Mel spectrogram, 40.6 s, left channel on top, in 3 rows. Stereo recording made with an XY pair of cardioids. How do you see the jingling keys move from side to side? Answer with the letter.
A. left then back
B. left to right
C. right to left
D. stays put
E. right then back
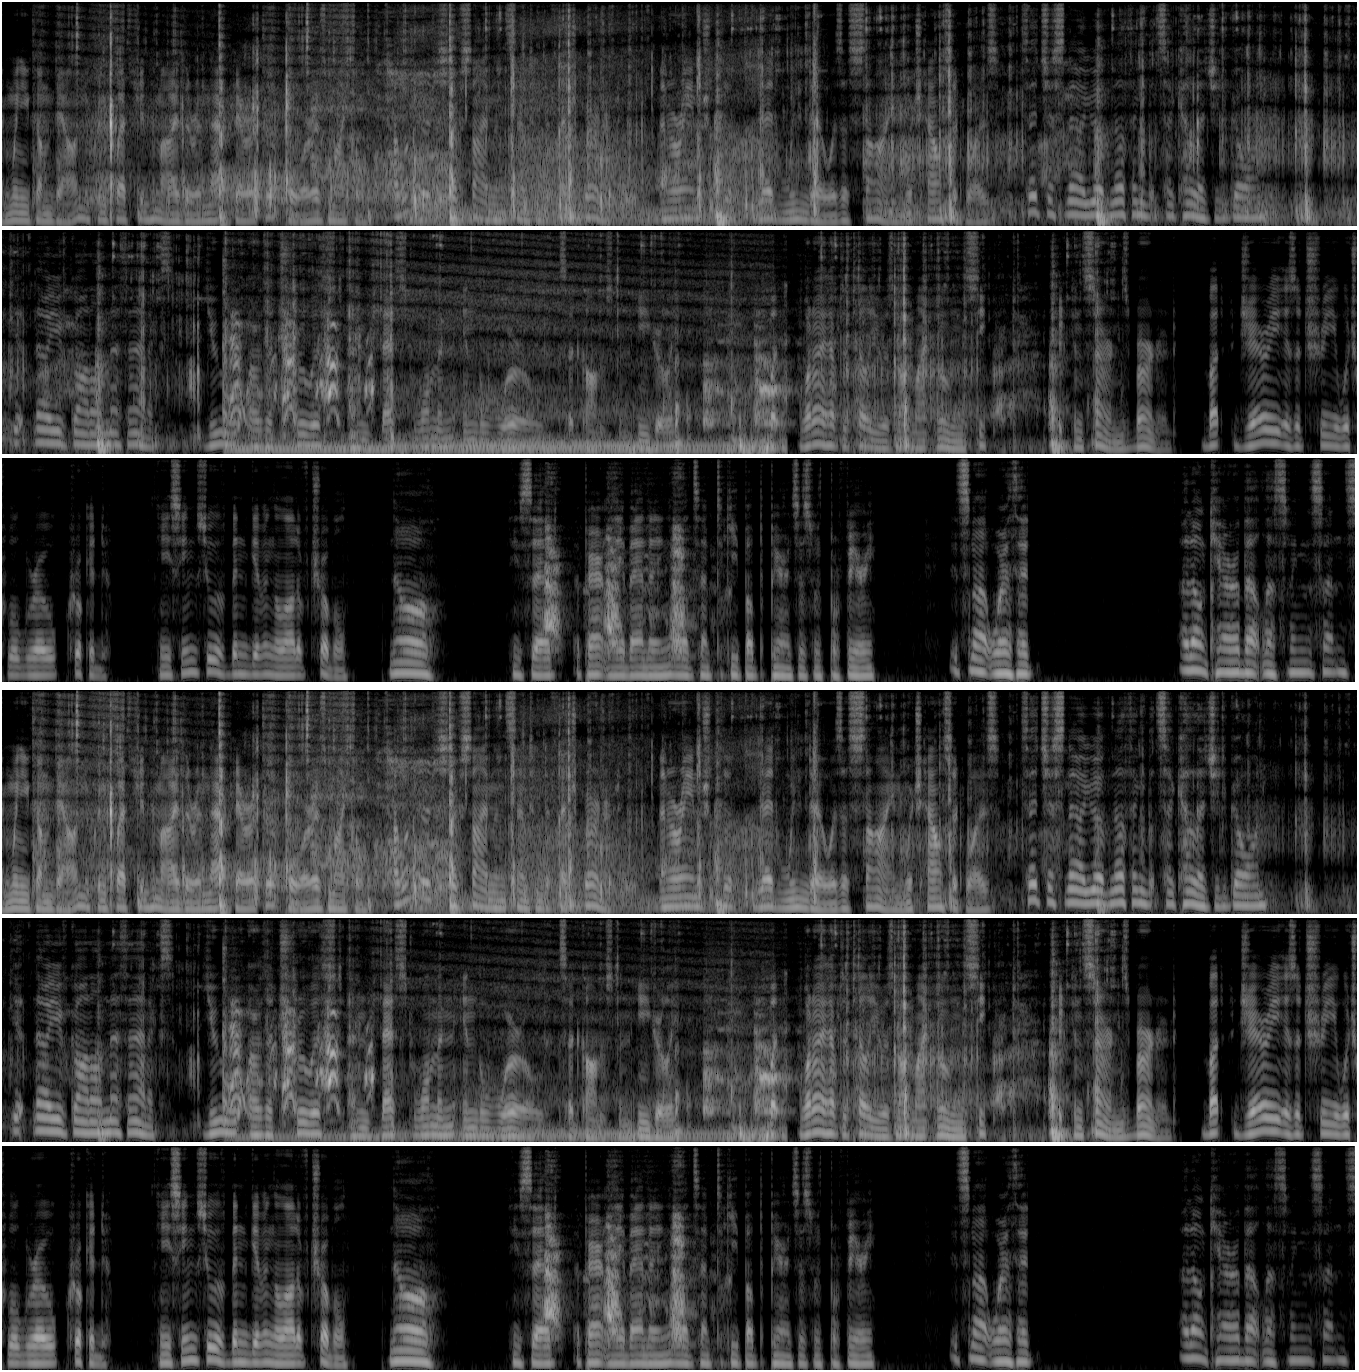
A.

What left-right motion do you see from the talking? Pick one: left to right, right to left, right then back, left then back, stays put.
right to left.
